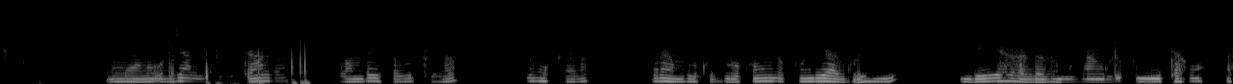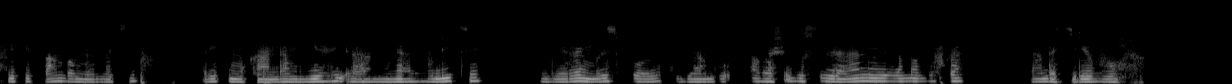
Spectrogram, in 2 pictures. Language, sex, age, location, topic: Kinyarwanda, female, 18-24, Kigali, health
